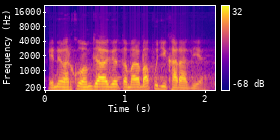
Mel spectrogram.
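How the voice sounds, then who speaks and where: A man's voice: mid-range voice, racing. A man doing stand-up comedy, telling anecdotes and acting out both sides of the dialogue up to the punchline. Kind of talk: stand-up comic storytelling. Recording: dull lo-fi sound with long hall reverb.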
